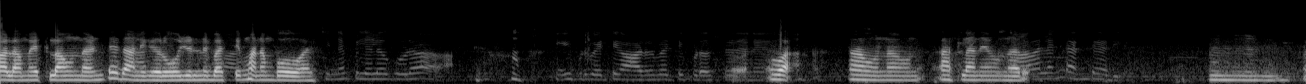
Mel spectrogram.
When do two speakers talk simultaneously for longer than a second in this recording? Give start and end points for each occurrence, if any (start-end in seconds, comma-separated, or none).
1.3-3.2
